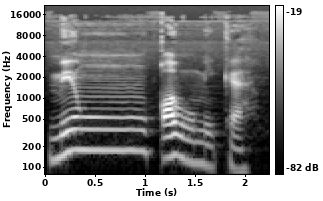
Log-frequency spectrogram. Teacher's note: Here we have ikhfa of nun sakina. And we can place the tongue in the place of articulation of qaf.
